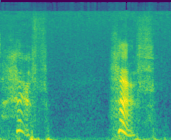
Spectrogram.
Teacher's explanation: when we look up the word half in the dictionary and when we say the word half we do not say that l sound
